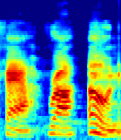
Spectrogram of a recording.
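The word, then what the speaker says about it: Fa-Ra-On: mantrim fair ra own is divided into three syllables thus favrah own the fa is that of the musical scale the raw is a deep sound it should be vocalized with a rolling our own reminds us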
